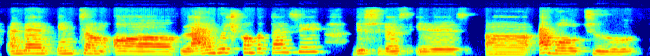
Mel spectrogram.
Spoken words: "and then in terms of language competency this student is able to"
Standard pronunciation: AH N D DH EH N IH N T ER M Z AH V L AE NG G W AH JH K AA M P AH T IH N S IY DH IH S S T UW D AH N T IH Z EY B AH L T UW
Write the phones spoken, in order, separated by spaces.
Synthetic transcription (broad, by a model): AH N D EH N IH N T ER M AH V L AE NG G W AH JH K AA M P AH T IH N S IY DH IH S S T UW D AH N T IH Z EY B AH L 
